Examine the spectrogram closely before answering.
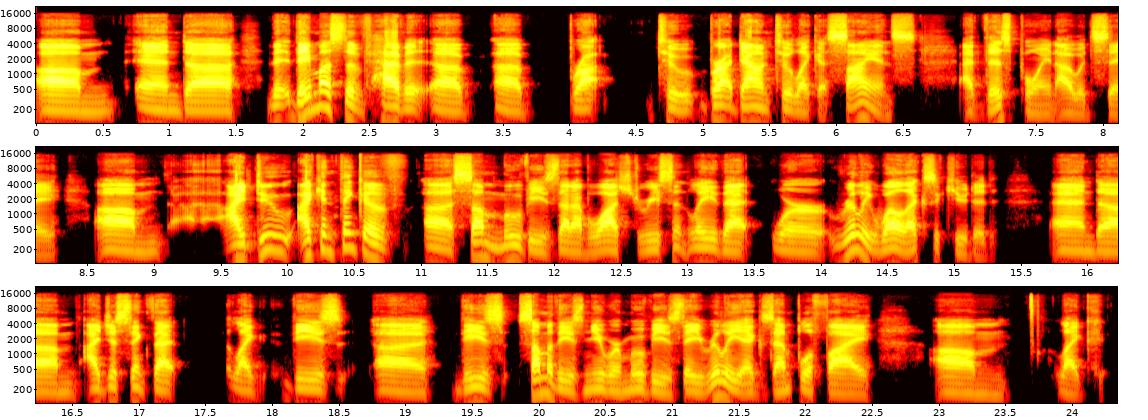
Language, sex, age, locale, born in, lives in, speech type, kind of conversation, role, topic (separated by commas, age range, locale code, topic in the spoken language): English, male, 30-34, en-US, United States, United States, conversation, podcast, host, Why do some movies leave a lasting impression on us?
